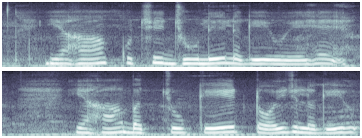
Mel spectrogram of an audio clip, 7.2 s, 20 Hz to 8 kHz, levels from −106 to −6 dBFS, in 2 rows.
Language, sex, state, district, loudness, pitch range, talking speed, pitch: Hindi, female, Rajasthan, Jaipur, -14 LUFS, 175-200 Hz, 110 wpm, 190 Hz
